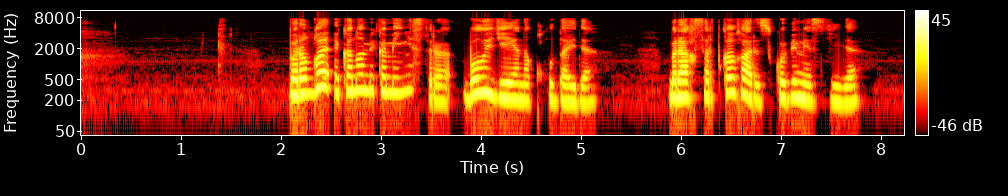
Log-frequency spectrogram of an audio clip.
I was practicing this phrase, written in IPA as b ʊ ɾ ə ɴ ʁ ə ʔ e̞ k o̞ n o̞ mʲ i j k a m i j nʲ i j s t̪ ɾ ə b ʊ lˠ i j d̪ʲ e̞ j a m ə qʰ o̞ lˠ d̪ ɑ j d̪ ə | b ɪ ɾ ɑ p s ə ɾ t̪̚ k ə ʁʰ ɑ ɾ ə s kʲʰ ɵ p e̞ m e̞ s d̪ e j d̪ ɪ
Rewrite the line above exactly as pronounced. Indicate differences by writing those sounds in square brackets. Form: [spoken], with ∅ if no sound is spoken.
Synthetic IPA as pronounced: b ʊ ɾ ə ɴ ʁ ə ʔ e̞ k o̞ n o̞ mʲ i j k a m i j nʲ i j s t̪ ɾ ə b ʊ lˠ i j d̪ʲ e̞ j a [n] ə qʰ o̞ lˠ d̪ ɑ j d̪ ə | b ɪ ɾ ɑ [q] s ə ɾ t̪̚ [q] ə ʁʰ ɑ ɾ ə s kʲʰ ɵ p e̞ m e̞ s d̪ e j d̪ ɪ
